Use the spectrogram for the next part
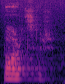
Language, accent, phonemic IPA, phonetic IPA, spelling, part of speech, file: Armenian, Eastern Armenian, /ˈbɑɾt͡sʰəɾ/, [bɑ́ɾt͡sʰəɾ], բարձր, adjective / adverb, Hy-բարձր.ogg
- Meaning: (adjective) 1. high, tall, elevated 2. loud (of voice) 3. sublime, grand, eminent; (adverb) 1. high; high up 2. loudly; aloud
